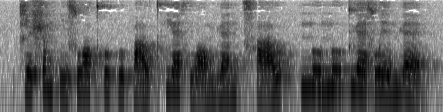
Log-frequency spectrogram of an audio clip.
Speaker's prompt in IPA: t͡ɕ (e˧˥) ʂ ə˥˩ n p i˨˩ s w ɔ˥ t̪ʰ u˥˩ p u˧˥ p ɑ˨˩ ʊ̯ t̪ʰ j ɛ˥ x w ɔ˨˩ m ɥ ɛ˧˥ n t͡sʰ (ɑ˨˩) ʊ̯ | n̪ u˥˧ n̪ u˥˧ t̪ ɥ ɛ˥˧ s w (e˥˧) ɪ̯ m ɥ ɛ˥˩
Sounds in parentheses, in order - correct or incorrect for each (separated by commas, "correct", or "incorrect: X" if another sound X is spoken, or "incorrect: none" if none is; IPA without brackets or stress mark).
incorrect: i˧˥, incorrect: ɑ˧˥, correct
